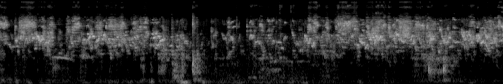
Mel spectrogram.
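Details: Budgerigars playing together give a rapid, overlapping stream of high chirps and twitters, dipping briefly in the middle around a low thump before resuming fully.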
